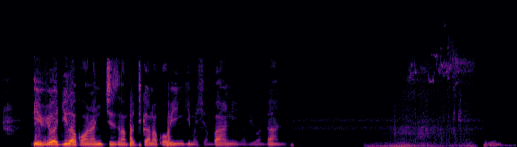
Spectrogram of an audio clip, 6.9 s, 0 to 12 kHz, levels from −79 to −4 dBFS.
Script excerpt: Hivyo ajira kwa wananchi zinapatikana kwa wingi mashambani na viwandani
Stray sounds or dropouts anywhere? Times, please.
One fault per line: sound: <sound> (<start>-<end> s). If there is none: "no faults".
sound: squeak (4.9-6.4 s)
